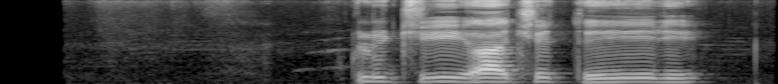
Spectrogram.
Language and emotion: Russian, sad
